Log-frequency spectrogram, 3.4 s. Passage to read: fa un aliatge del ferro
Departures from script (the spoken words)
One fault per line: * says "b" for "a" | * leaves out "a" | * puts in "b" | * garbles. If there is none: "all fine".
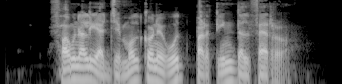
* puts in "molt conegut partint"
